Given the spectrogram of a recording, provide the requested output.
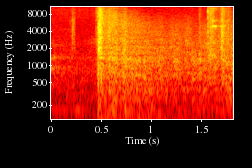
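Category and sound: impact, ceremonial cannon salute fire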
